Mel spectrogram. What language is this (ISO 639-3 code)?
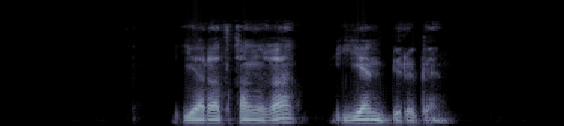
bak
